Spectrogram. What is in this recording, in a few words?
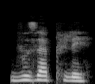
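"vous appelez", French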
